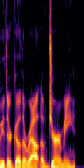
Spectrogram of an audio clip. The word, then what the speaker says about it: Jeremy: Not Jeremy, it's Jeremy. Like he's sickly. He's of germs. Have you noticed that? Yeah, Jeremy is a weird word to say because you either go the route of Jeremy like Kristian does, or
